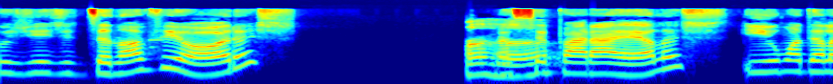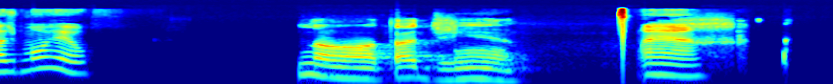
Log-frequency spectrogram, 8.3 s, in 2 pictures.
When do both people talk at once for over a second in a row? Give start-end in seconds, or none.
none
